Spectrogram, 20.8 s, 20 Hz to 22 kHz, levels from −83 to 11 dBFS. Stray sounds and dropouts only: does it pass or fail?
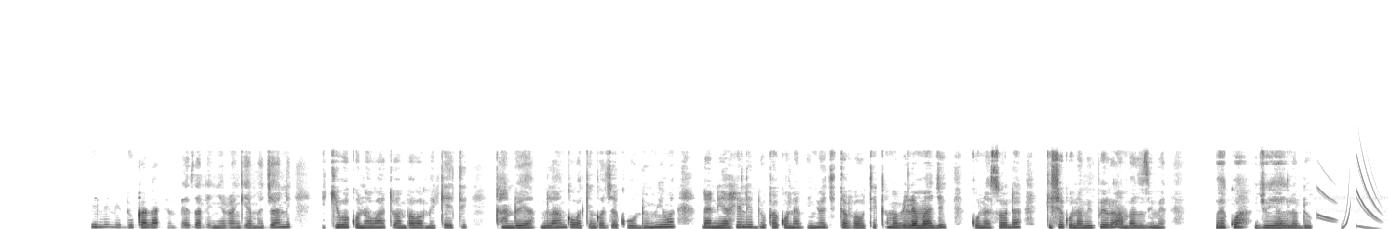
fail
